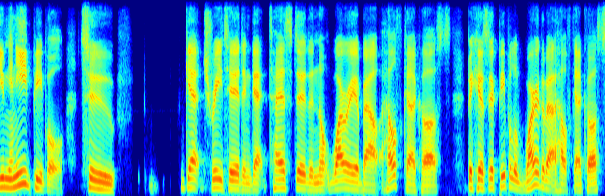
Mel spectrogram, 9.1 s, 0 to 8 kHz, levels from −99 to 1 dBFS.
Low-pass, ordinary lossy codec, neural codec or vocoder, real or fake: 7.2 kHz; Opus, 24 kbps; codec, 16 kHz, 1 kbps, X-Codec, HuBERT features, trained on LibriSpeech; fake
